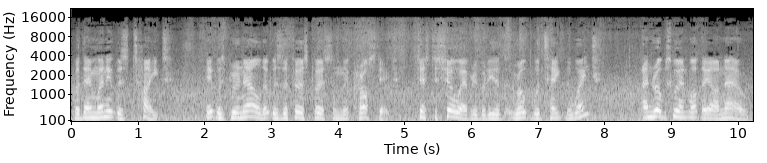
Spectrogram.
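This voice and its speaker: An older man from South Wales, explaining things in a measured way as an interview guest. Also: on the high side. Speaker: interview guest, retired nuclear engineer. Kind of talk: explanatory conversation. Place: outdoors walking in a gorge. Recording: outdoor recording with clear traffic noise. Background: road traffic and outdoor ambience.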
